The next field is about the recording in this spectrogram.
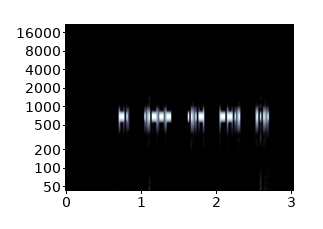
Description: Morse code, heard as a keyed tone, about 50 wpm, spaced as for 28 wpm, 700 Hz. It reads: N2VZH
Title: USA Call Signs - 5 Characters - 3x Character Spacing - 50wpm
